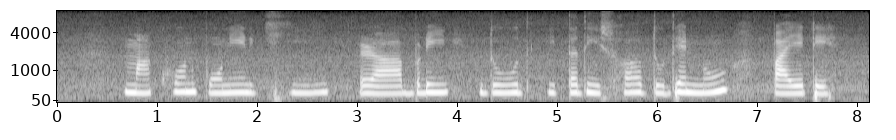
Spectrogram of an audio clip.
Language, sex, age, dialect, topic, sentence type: Bengali, female, 18-24, Western, agriculture, statement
